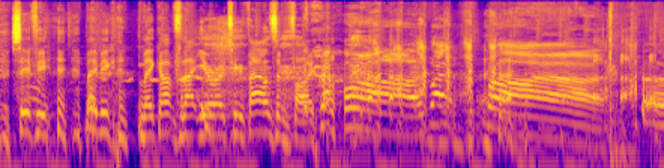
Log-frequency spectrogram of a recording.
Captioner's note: laughter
